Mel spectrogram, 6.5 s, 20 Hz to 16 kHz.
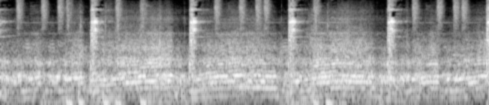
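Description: Turbocharged Mitsubishi 4G63 four-cylinder swapped into a BMW E46 drift car, heard from inside the cabin, revving up and down repeatedly as the tyres squeal through a drift. A music track with a steady beat runs underneath.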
